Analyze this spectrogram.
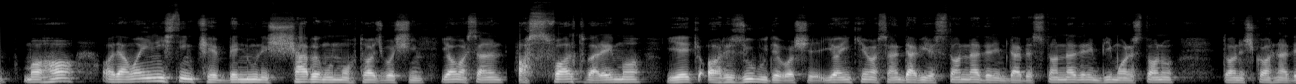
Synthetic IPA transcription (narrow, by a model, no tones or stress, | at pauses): mmɒːɦɒːɒːd̪æmɒːiniːst̪iːmcʰe̞benuːneʃæbemunmoht̪ʰɒːd͡ʒbɒːʃiːmjɒːmæsælænɒsfɒlt̪ʰbæɾɒːjemɒː | jekʰɒːɾe̞zuːbuːd̪e̞bɒːʃḛjɒːiːŋkʰemæsælænd̪æbiːɾe̞st̪ɒːnːæd̪ɒːɾiːmd̪æbe̞st̪ɒːnːæd̪ɒːɾiːmbiːmɒːɾest̪ɒːno | d̪̥ɒːne̞ʃɡ̥ɒːhnæd̪ɔɾi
